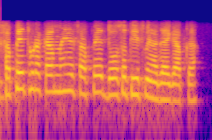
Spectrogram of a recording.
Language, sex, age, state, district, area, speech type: Hindi, male, 18-30, Rajasthan, Jaipur, urban, conversation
